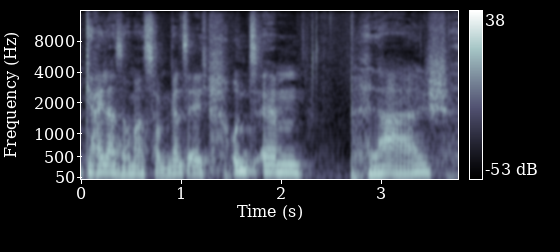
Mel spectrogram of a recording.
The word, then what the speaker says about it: Plage: Ich habe es sehr französisch, ja, ausgesprochen. Plage.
